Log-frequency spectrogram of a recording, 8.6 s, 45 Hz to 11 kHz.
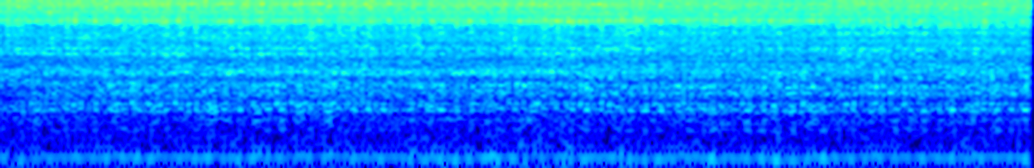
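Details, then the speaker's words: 1959 Mercury Monterey that sat for a decade, idling with no smoke. A harsh, hissy puffing and a little squeak come from the exhaust, loud in the upper range; an exhaust leak, with the exhaust hanger not yet fitted. "you hear that little squeak from the exhaust most of this noise you hear is from this exhaust"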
